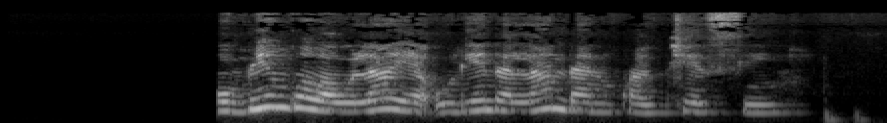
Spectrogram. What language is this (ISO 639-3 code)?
swa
